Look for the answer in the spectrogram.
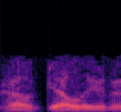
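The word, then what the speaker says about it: Helgelien: But yeah, Andrew Helgelian, and thank you, because I myself, not being of Norwegian heritage, was not quite sure how to pronounce it, but that sounds right.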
